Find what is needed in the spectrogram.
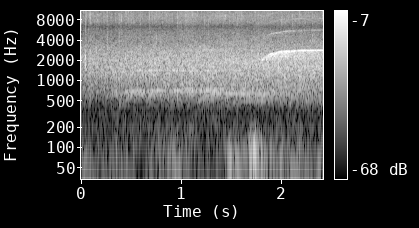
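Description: Audience applause at the end of a talk: even clapping that builds slightly. A steady high tone joins in near the end.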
